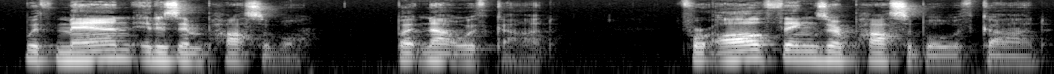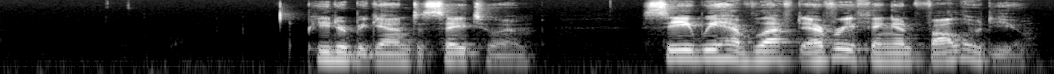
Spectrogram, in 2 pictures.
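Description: Priest at a pulpit microphone, church reverb. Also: male voice, medium pitch. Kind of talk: gospel reading and homily.

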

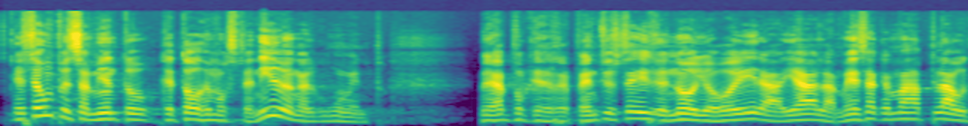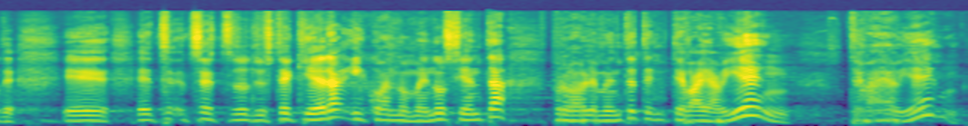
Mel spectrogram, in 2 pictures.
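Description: Pastor guy preaching, jokey and chatty, bright voice, echoey church hall. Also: medium pitch, lively intonation, fairly quick. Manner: conversational, jokey preaching with acted-out asides. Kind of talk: sermon. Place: church sanctuary.

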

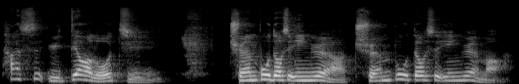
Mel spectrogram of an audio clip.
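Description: A woman with a Taiwanese Mandarin accent giving a lively English lesson, full of rhetorical questions and repeated drills. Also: medium pitch, unhurried. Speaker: English teacher. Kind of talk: lively lecture.

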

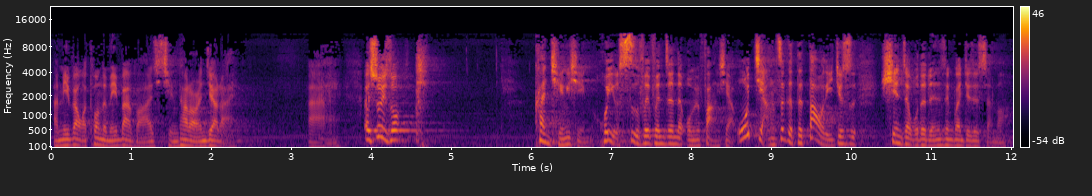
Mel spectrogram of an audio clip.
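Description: A man giving a casual dharma talk as a Buddhist master, conversational and animated, often asking his listeners rhetorical questions. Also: mid-range voice, normal speed. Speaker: Buddhist master teaching disciples. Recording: reverberant hall.

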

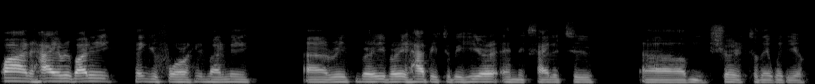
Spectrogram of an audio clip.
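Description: A man's voice: medium pitch, fairly even intonation, normal speed, no echo, dull audio. A man in his thirties from Argentina, with an Argentine accent, a native Spanish speaker, answering interview questions as a guest naturalist guide in a friendly, hesitant way. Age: 30s.

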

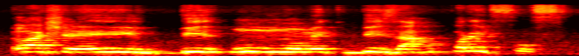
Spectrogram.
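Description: A man with a high-sitting voice at a moderate pace hosts a casual podcast, recapping a cooking show in a chatty way full of jokes and asides. The sound has a roomy echo and faint noise.

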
